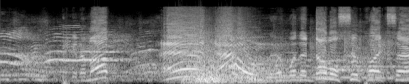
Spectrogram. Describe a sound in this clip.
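A wrestler is slammed onto a wrestling ring mat with a heavy thud.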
